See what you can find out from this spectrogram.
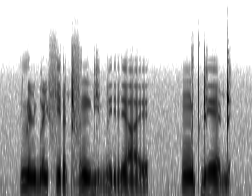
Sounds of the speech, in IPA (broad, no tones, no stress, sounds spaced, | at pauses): lʲ ə ɳ b e ɳ sʲ ɛ ɾ ɛ ʈ z ə ŋ bʲ ɛ b e rʲ a e̯ | ŋ ɔ tʲ ɖ e ɖ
